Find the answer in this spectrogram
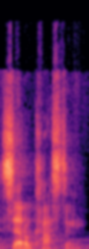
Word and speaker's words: Zettelkasten: The Z is more like TS. I'm trying to say it like that. Zettelkasten, right?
